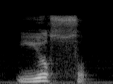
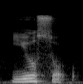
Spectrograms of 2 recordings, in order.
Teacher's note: If you've got the Ra at the end of a sentence or stop, so it's acting as sakin, and it's preceded by a letter which is sakin, and that itself is preceded by a Dhamma sound, then again it's tafkhim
